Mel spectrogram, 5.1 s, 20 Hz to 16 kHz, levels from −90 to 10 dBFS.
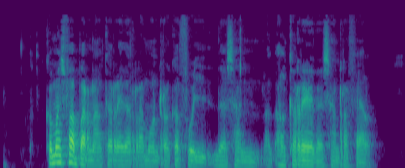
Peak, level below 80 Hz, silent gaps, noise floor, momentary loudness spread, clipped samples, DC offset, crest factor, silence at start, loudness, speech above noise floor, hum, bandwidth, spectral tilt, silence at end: -4 dBFS; -52 dBFS; none; -62 dBFS; 13 LU; under 0.1%; under 0.1%; 22 dB; 0.6 s; -26 LUFS; 37 dB; none; 11.5 kHz; -6.5 dB/octave; 0.4 s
